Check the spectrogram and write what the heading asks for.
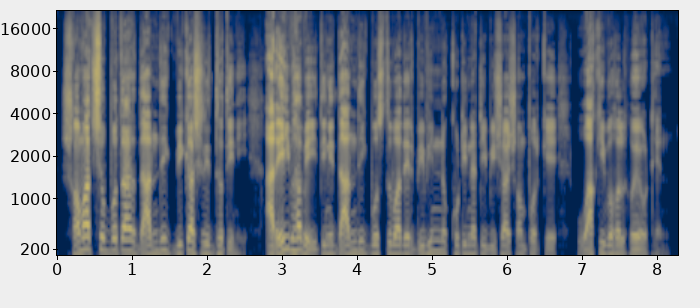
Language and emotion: Bengali, neutral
